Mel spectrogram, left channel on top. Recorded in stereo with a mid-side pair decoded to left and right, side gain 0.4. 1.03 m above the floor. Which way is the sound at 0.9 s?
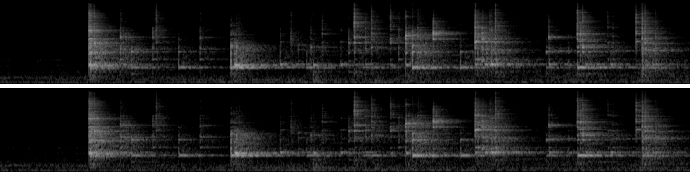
40° left.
